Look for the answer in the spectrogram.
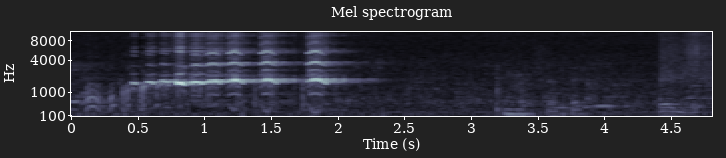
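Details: An eagle at night giving a strange, chilling call: a loud, harmonic, rapidly pulsed cry rising then levelling for about two seconds, followed by silence and soft low warbling notes.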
